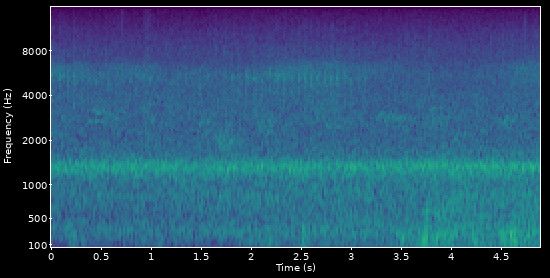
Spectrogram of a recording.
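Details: Three different types of cicadas calling at once at a house, some buzzing, some like lawn equipment, some like sci-fi spaceships, drone together in a steady, unbroken chorus with a high shimmering hiss above.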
